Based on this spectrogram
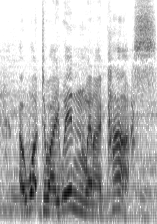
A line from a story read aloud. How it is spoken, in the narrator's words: The Doctor called out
